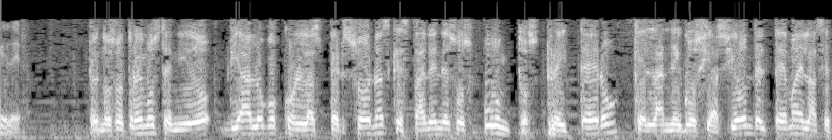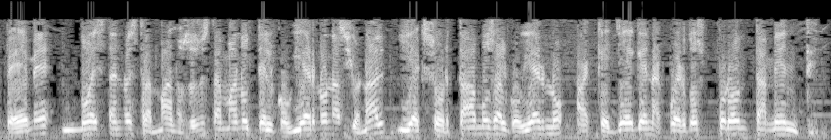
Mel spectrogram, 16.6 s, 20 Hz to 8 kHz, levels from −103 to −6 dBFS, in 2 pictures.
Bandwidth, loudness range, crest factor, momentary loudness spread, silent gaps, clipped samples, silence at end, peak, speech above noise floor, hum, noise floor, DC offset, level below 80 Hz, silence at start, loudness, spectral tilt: 5.4 kHz; 1 LU; 10 dB; 4 LU; none; under 0.1%; 0.05 s; 0 dBFS; 25 dB; none; -34 dBFS; under 0.1%; -38 dBFS; 0 s; -10 LUFS; -8 dB/octave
